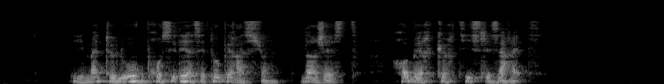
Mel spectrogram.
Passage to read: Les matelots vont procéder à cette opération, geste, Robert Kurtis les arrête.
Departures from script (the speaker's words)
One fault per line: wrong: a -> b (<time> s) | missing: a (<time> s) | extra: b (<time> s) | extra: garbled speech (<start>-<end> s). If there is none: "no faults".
extra: d'un (3.0 s)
